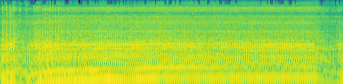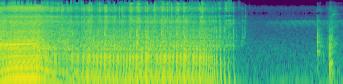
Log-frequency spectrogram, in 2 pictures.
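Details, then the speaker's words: String trimmer (weed whacker) after replacing the carburetor and fuel lines: revs climb, hold, dip and recover cleanly, idling a little rough after flooding. The cause was air in the fuel system from a line not seated through its hole. "I mean, it's idling a little rough, but I flooded it up."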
